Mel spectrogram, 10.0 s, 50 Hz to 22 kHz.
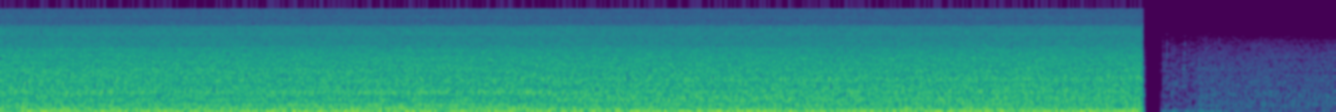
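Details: New Rotec R2800 radial aircraft engine for a Kitfox project, test run: deep, even, steady rumbling drone without misses or knocks before shutdown; engine hot afterwards, run went well.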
